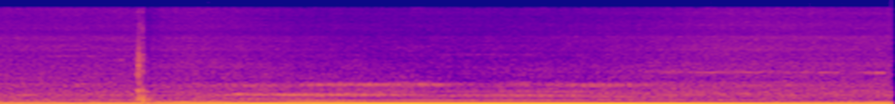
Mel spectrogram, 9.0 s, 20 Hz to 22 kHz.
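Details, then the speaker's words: 2011 Mitsubishi Eclipse 2.4L, crank-no-start case, now restarted after repair with the belt back on and coolant leaks fixed; check engine light on, not yet warmed up. Deep, smooth, even idle with steady low rumble, no misses, knocks or ticks. "seems to be idling pretty smooth"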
